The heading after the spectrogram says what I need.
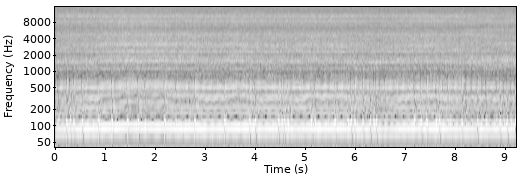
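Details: Yamaha TTR125 just restored, first run after reassembly, started with brake cleaner: single-cylinder buzz at steady speed with an uneven, lumpy beat underneath; running rough, cause not pinned down.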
